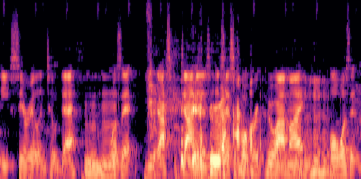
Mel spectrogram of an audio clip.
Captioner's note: laughing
